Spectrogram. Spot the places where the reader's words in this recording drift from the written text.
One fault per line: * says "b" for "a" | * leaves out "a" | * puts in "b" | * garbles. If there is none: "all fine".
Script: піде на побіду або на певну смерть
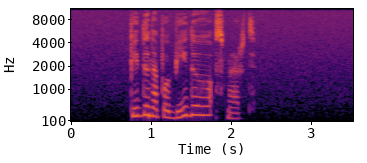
* leaves out "або на певну"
